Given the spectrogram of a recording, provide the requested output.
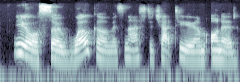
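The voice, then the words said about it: Australian accent. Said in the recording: “I'm picking up on the accent here. you're an Australian girl, aren't you? You're an Aussie.”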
